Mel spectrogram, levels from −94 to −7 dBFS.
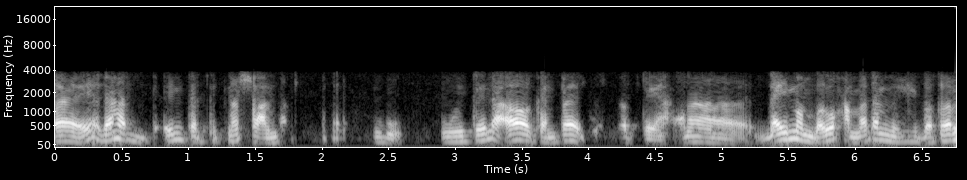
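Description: Throughout, the speech sounds rough, muffled and warbly, with nothing above 3.8 kHz: tandem speech coding, with about three speech codecs in a row, ending in AMR-NB, each recoding the last one's damage.

From 3.93 to 4.32 s the speech drops sharply, by roughly 30 dB, then dips again more lightly at 4.60–4.76 s and 4.92–5.07 s, likely speech suppressed in double talk by an echo canceller.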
